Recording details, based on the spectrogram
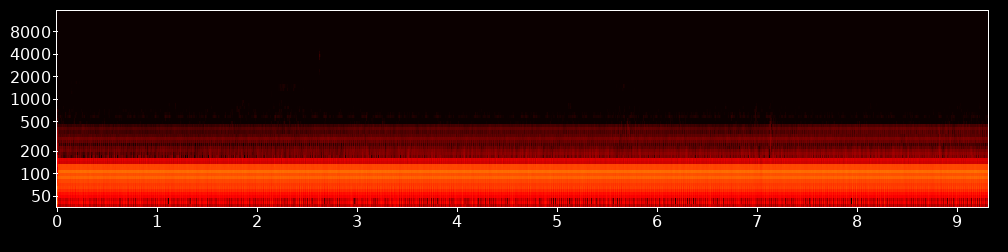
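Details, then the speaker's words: Masco M25N tube amp with a poor earlier re-cap, run on a current limiter with a 200 W bulb (bulbs only dim): steady deep mains hum with buzzy overtones that never wavers, from weak filter capacitors. "and you can hear that's and I'm not going to take it off the current limited because of that that's not a good look is it or should I say not a good sound"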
